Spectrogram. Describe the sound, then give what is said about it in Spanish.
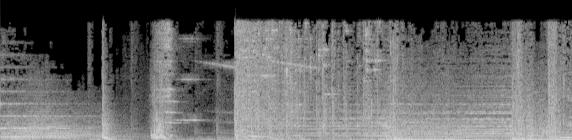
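Two heavy punches thud in quick succession in a film fight scene, then glass shatters loudly, with crashing debris and tinkling shards filling the rest. No one speaks. “Y aquí ya es donde yo me pierdo, con los puñetazos, los golpes, los cristales.”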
